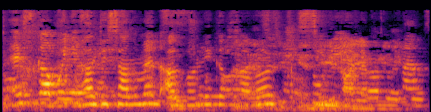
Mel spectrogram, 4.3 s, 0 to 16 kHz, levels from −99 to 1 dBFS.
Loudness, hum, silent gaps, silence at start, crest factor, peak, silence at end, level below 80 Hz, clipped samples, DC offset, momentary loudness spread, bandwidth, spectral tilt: -20 LUFS; none; none; 0.05 s; 20 dB; 0 dBFS; 0 s; -54 dBFS; under 0.1%; under 0.1%; 10 LU; 11.5 kHz; -4 dB/octave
